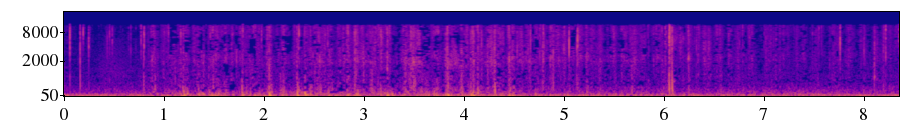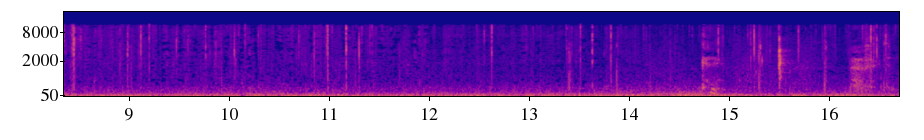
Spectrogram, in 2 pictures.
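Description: Close-up rubbing and crinkling noises made beside the microphone, with scattered sharp crackles throughout, used as a hearing-test sound in an ASMR exam.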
